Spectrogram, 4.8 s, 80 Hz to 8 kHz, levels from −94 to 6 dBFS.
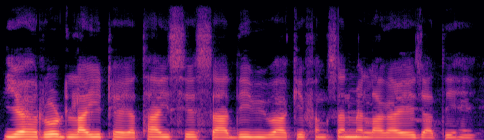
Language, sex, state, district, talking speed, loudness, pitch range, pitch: Hindi, male, Jharkhand, Deoghar, 175 wpm, -19 LUFS, 130-140 Hz, 135 Hz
